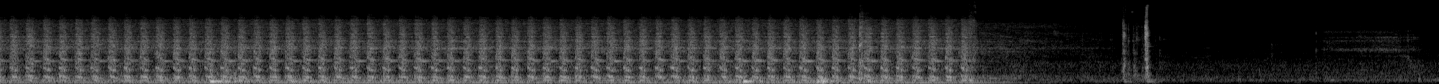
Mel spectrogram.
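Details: 2011 Dacia Sandero Stepway, 1.5 dCi diesel, with a rail pressure sensor fault code. The starter churns steadily at about three turns a second for ten seconds, then stops, never catching: cranks, no start. The cause was still unknown and the car was towed.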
